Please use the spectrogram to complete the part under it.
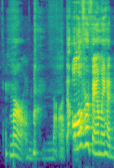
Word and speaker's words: Muriel: The pronunciation, it is spelled M-U-R-I-E-L. But when he started interviewing people, he realized that they more pronounce it like Merle.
